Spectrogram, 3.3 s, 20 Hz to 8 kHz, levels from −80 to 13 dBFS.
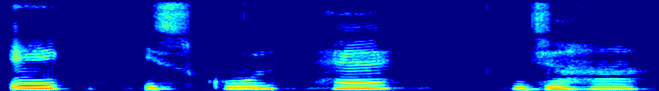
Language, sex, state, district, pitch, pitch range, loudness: Hindi, female, Chhattisgarh, Raipur, 245 Hz, 225-260 Hz, -19 LUFS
